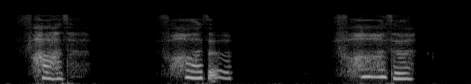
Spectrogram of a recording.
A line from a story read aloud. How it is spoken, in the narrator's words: cried out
